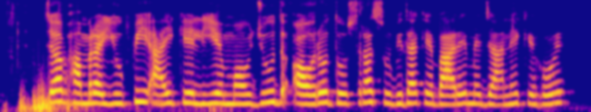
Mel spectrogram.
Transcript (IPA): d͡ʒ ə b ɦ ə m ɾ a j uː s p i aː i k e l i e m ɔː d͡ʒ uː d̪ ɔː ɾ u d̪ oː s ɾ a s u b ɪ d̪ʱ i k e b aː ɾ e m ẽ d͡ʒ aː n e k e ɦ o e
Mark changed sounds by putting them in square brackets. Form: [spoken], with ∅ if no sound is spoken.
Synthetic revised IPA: d͡ʒ ə b ɦ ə m ɾ a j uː [∅] p i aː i k e l i e m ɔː d͡ʒ uː d̪ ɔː ɾ [o] d̪ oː s ɾ a s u b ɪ d̪ʱ [a] k e b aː ɾ e m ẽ d͡ʒ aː n e k e ɦ o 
